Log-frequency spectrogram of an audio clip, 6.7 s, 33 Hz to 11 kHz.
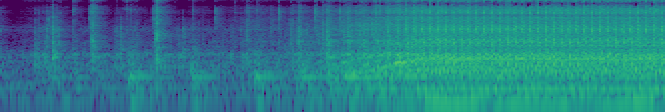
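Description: A Ricoma MT1501 embroidery machine stitches a leather vest, starting with scattered mechanical clicks and taps, then settling into a steady, loud, rapid rhythmic needle chatter that continues to the end.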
